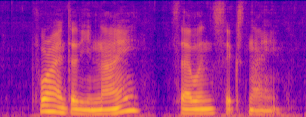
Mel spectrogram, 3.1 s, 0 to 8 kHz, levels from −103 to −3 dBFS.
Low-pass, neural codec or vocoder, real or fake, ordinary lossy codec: none; codec, 16 kHz, 4.8 kbps, FACodec; fake; none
